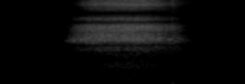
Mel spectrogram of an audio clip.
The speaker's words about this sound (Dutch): Neem een diepe ademhaling via je neus.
